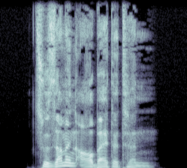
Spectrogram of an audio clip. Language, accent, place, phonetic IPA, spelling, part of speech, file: German, Germany, Berlin, [t͡suˈzamənˌʔaʁbaɪ̯tətn̩], zusammenarbeiteten, verb, De-zusammenarbeiteten.ogg
- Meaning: inflection of zusammenarbeiten: 1. first/third-person plural dependent preterite 2. first/third-person plural dependent subjunctive II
